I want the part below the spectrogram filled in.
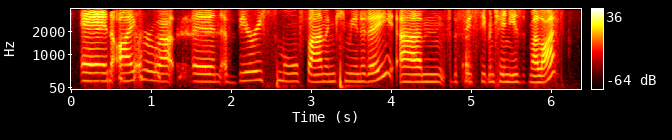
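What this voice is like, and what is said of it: New Zealand accent. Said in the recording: “accent that doesn't ring of a Bali accent ... I'm a Kiwi, which is a New Zealander”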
